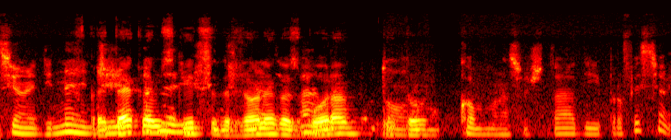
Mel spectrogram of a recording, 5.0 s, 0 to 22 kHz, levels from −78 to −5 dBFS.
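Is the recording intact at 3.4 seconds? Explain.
No. From 3.28 to 3.44 s the speech is pulled down by speech suppressed in double talk: for around 150 ms the level sinks by roughly 10 dB, so the talker briefly dips in level. The likely cause is an echo canceller that couldn't tell this talker from loudspeaker echo while both sides spoke and attenuated everything. On a waveform the envelope visibly pinches in; a spectrogram shows the energy fading across that band.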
